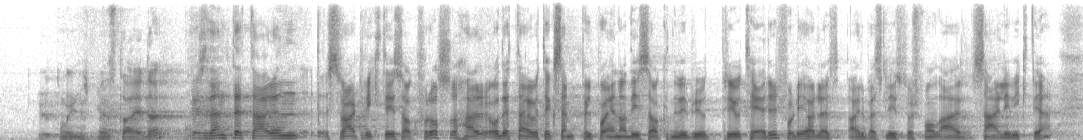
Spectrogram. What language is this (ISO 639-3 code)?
nor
